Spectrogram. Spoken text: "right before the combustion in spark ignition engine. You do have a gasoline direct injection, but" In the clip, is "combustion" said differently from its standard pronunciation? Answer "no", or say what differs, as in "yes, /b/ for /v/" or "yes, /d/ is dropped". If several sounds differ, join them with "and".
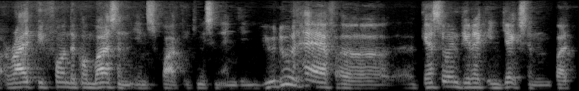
yes, /tʃ/ is dropped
